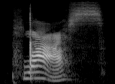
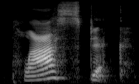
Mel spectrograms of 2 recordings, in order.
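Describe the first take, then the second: First: "Plas-tick" loud, with a long gap before tick; broken into syllables. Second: Said in the usual way. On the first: Shown as a demonstration. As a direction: split "Plas-tick" for the spellers. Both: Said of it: "break the word apart".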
